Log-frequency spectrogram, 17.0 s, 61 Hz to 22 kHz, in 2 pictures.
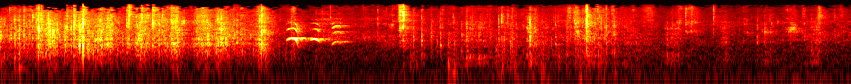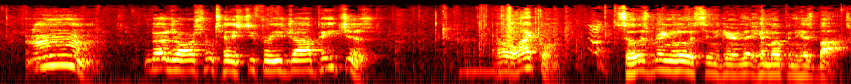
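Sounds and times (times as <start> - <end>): crunchy food being chewed: 0.1 - 10.0.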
